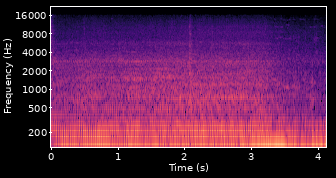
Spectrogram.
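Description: A heavy vehicle engine rumbles steadily, a deep droning hum that briefly rises in pitch near the end as it revs, with no voices.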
